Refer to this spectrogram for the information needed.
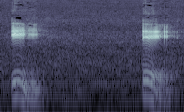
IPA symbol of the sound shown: i:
